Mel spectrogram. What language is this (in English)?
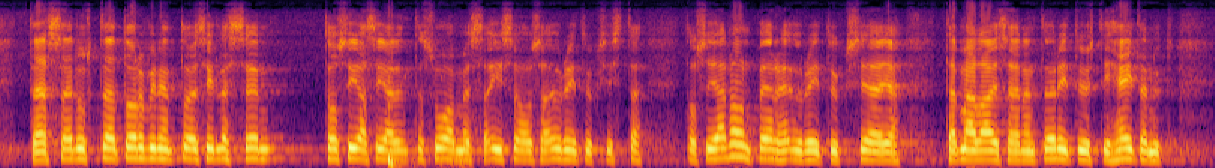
Finnish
